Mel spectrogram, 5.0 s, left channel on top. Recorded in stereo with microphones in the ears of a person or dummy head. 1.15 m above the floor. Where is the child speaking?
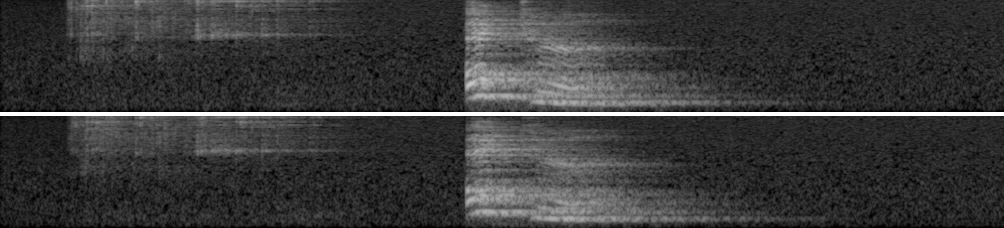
60° left (ahead or behind), 3.5 m.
